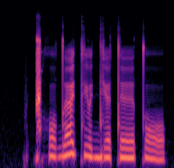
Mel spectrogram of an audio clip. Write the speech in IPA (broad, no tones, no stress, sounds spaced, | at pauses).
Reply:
ǁʰ o d̪ ɛ tʲ o dʲ ɛ t e t̪ o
